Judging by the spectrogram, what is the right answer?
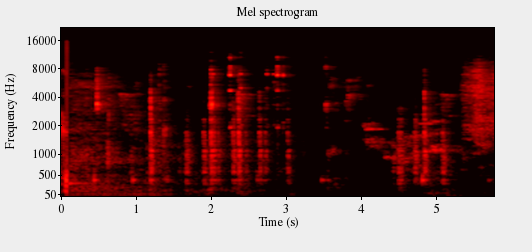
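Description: Faint taps and short scraping strokes of a marker writing on a whiteboard, with a brief pause partway through and a longer hissing stroke near the end.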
